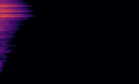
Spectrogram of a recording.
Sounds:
percussion, tambourine, music, musical instrument

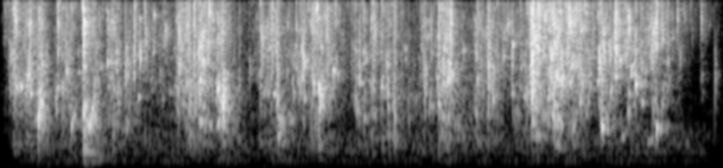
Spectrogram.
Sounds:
water, bathtub (filling or washing), home sounds

